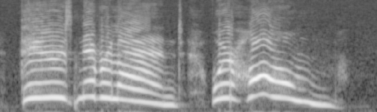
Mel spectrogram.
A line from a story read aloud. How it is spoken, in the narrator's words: they were getting very tired when Peter finally shouted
